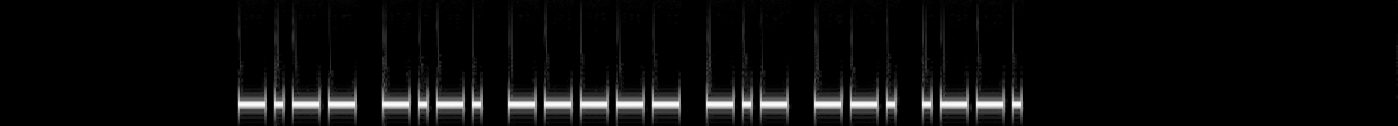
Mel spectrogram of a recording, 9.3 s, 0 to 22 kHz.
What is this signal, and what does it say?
Morse code, heard as a keyed tone, about 20 wpm, 700 Hz. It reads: YC0KGP
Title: DXCC-100 Call Signs - 6 Characters - 20wpm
